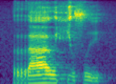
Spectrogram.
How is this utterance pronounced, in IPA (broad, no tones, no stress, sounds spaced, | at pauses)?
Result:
r aː u̯ fʲ o sʷ i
